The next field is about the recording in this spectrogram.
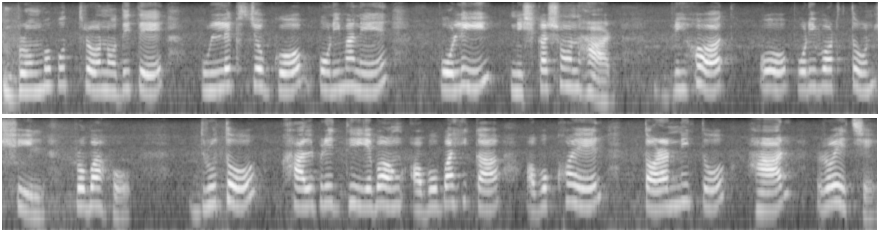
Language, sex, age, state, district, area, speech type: Bengali, female, 30-45, West Bengal, Howrah, urban, read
